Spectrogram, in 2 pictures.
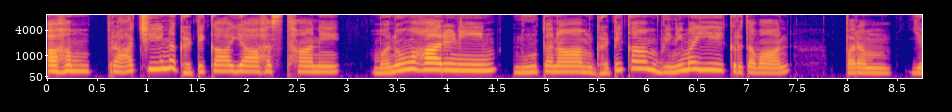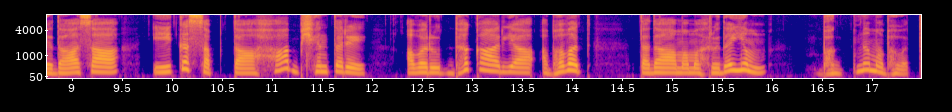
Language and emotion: Sanskrit, sad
